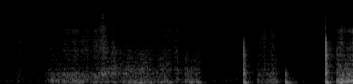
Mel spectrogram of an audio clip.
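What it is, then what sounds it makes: Chalk on a wood-framed chalkboard. White chalk scratches lines across a large, flat, wood-framed chalkboard in a steady, low, dry drawing stroke lasting about a second and a half. Three sharp chalk taps follow, with short scratches between them.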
